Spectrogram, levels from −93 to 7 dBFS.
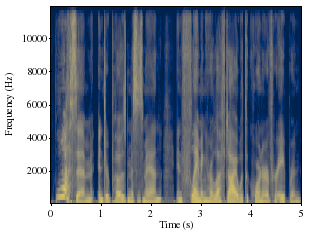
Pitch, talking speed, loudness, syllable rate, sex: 225 Hz, 180 wpm, -19 LUFS, 5.5 syllables/s, female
